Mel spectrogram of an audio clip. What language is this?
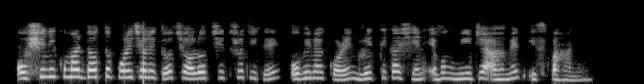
Bangla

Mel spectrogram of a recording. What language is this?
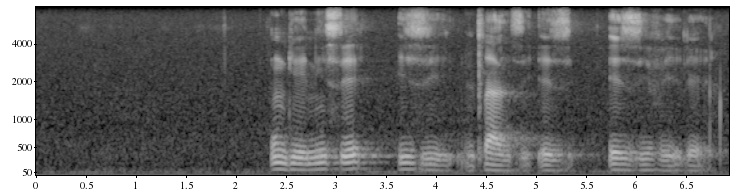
Zulu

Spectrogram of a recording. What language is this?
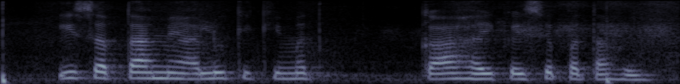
Magahi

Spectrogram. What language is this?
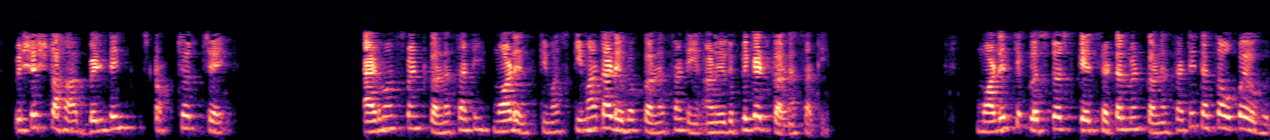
Marathi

